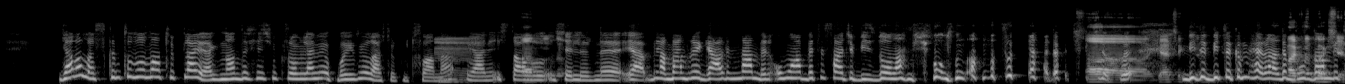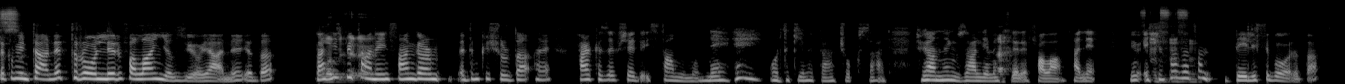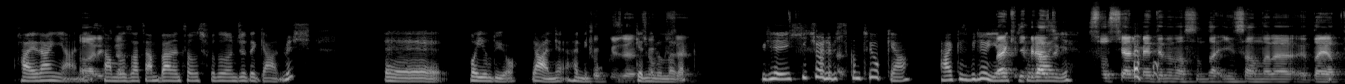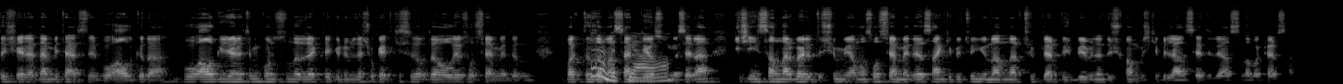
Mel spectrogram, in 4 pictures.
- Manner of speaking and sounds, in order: laughing while speaking: "bir şey olduğunu anladım yani açıkçası"; other noise; chuckle; other background noise; unintelligible speech; laugh; tapping
- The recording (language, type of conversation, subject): Turkish, podcast, İçgüdülerine güvenerek aldığın en büyük kararı anlatır mısın?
